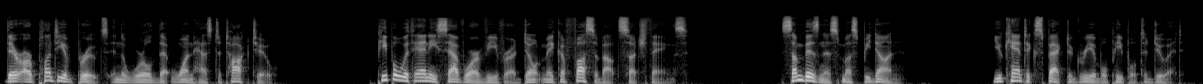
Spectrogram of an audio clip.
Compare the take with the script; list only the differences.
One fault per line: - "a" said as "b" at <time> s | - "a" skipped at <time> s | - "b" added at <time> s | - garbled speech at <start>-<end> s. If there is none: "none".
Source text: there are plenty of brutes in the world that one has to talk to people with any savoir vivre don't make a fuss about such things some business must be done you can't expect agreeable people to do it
none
